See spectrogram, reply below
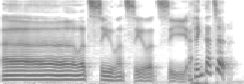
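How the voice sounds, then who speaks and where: A man hosting a podcast, chatting casually about a film in a halting, stammering way that often repeats words. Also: medium pitch, huge pitch swings, darkish tone, clean tone. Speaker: podcast host.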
